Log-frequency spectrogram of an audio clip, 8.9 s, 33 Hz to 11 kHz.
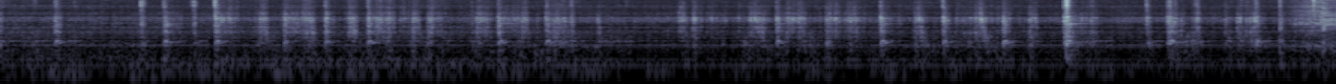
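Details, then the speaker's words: Heathkit T-3 signal tracer, recapped: irregular sharp crackles and pops over quiet hiss at full gain from a noisy carbon composition resistor; replacing that resistor removed the crackling. "but anyway if you look at this one right here you can hear it it's very noisy"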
